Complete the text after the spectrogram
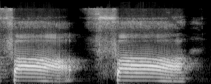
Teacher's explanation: फा को पढ़ते वक्त होठ कभी भी गोल नहीं होते · ऊपर वाले दांतों का जो निचला किनारा है, ये किनारा नीचे वाले होंठ का जो तरी वाला हिस्सा है उसके साथ ये मतलब मुलाकात करेंगे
